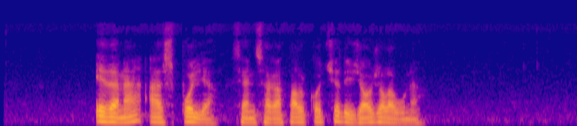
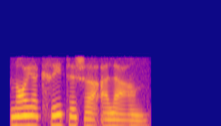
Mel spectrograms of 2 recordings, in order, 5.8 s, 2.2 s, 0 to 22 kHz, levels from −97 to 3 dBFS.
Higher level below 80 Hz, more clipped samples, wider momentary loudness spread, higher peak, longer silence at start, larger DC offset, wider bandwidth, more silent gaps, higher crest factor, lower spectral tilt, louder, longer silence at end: about the same, -48 dBFS vs -48 dBFS; neither; about the same, 11 LU vs 11 LU; second, -8 dBFS vs -2 dBFS; first, 0.95 s vs 0.1 s; neither; first, 10.5 kHz vs 4 kHz; neither; about the same, 20 dB vs 18 dB; second, -8.5 dB/octave vs -10 dB/octave; second, -26 LUFS vs -19 LUFS; first, 1.55 s vs 0.7 s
